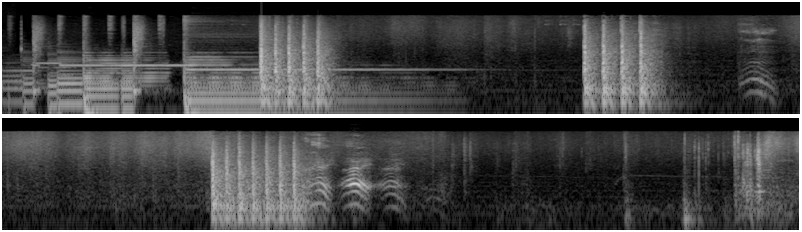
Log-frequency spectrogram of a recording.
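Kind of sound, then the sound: impact, banging on a door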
